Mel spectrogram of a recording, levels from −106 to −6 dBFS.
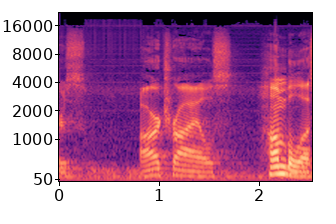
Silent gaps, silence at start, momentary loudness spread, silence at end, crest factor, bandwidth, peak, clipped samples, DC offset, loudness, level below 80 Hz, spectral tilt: none; 0 s; 23 LU; 0 s; 20 dB; 17 kHz; 0 dBFS; under 0.1%; under 0.1%; -20 LUFS; -48 dBFS; -4.5 dB/octave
